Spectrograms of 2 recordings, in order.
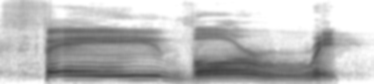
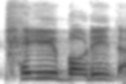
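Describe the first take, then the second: First: The first sound uses the upper teeth on the lower lip. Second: The first sound is made without lip-teeth contact. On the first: The speaker calls it right. "위치와 아랫입술이죠" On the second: The speaker calls it wrong. "이게 favorite 아니고"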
